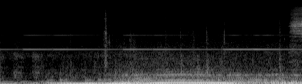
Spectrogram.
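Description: A tuned, built 600 hp 2.2-litre stroker Mitsubishi Lancer Evolution X engine idles with a deep, uneven, loping rumble close by, steady and fairly loud, with a brief whir near the start.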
